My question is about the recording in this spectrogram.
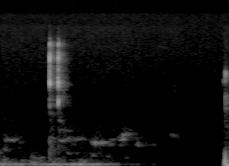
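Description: Faint single keystroke on a computer keyboard about half a second in, over a low hum that fades away after about a second.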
